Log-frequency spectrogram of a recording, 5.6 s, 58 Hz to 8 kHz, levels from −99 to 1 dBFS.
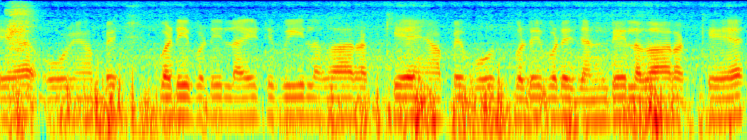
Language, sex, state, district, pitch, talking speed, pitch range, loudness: Hindi, male, Haryana, Rohtak, 125 Hz, 205 wpm, 125-130 Hz, -18 LUFS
